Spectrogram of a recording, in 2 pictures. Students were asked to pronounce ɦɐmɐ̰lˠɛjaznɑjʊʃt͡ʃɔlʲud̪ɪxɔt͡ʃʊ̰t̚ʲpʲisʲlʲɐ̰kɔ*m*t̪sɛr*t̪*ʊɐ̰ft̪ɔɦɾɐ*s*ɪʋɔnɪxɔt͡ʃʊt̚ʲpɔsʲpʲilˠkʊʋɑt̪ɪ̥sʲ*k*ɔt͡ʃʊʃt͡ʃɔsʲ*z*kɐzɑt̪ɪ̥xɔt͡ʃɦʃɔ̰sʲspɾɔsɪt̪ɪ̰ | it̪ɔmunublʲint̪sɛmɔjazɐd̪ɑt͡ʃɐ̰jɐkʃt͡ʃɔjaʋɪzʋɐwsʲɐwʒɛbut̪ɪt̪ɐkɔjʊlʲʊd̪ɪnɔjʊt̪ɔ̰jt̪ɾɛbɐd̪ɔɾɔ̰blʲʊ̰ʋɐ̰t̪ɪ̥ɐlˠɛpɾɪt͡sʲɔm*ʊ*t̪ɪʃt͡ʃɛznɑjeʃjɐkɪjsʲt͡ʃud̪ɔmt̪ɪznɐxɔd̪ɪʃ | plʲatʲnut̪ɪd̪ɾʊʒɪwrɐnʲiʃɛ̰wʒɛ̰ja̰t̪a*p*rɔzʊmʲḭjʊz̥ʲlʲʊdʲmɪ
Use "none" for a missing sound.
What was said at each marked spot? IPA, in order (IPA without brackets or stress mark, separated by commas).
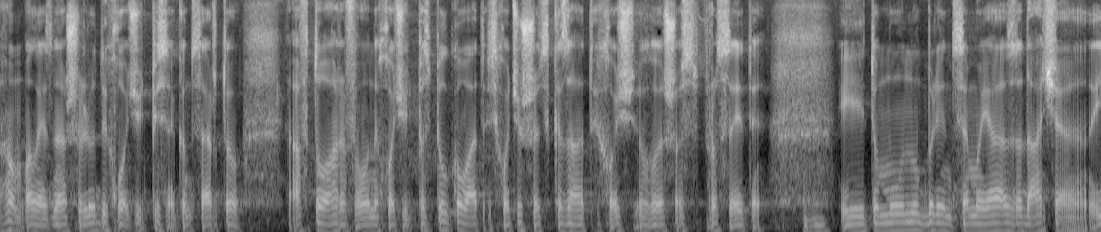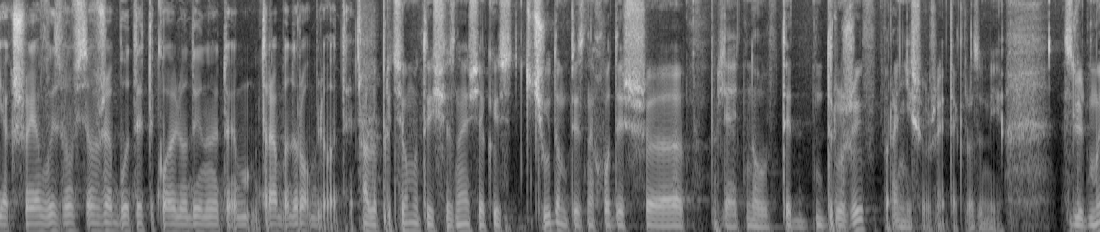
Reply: n, t̪, f, x, s, ʊ, k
